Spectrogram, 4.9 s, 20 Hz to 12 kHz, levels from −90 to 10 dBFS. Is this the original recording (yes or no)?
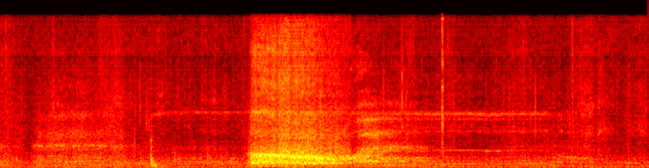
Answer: no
